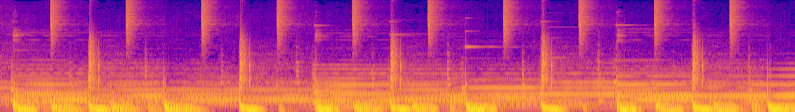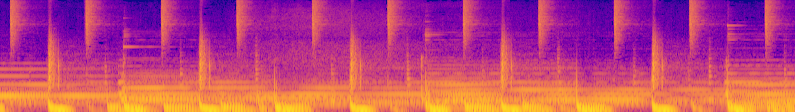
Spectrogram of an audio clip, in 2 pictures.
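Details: Upbeat instrumental music with a regular beat, guitar-like plucks and synth tones throughout; no animal sounds.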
